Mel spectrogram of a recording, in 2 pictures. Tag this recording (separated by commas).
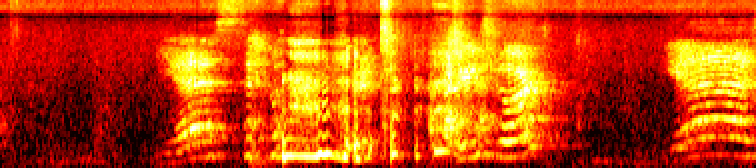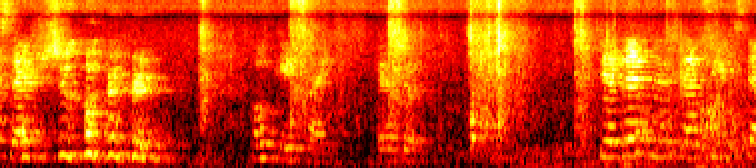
Speech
